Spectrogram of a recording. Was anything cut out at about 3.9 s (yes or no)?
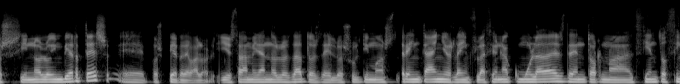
yes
